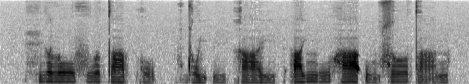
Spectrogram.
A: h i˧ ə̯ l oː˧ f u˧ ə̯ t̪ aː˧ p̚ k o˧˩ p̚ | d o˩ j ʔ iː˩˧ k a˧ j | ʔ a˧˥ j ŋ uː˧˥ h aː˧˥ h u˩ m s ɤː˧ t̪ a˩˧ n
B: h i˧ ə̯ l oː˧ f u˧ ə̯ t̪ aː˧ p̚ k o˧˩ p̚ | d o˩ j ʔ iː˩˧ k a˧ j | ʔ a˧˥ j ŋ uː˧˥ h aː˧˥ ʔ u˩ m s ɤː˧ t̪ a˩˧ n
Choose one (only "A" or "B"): B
